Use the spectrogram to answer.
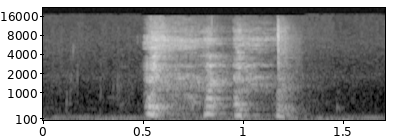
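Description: A person coughs from a tickled throat: four quick hacking bursts in a row, the first the strongest, alone without talk.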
